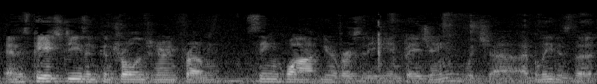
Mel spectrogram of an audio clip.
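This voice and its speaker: A middle-aged man giving an informal, halting seminar introduction as host, reading partly from notes. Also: fairly low pitch, flat delivery. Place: university lecture room, indoors. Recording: roomy, echoey lecture room with clear noise.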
